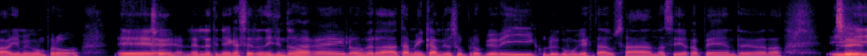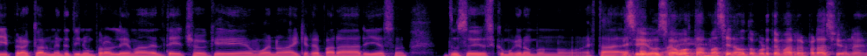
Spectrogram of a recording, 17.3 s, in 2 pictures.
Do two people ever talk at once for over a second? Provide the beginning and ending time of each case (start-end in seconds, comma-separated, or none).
14.9-16.2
